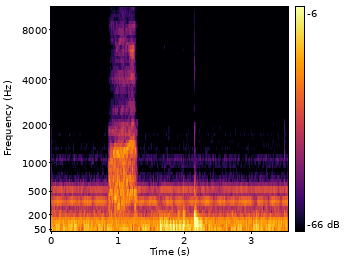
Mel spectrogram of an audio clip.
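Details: Wild female barn owl at a nest box, returning to her eggs after eating a whole rat, gives one harsh, hissing screech lasting about half a second over a steady low hum, followed by a faint knock.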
